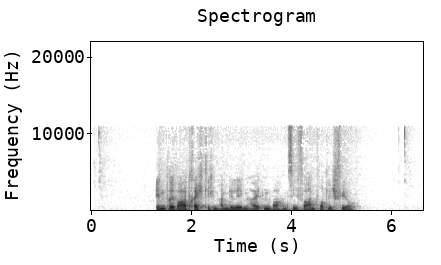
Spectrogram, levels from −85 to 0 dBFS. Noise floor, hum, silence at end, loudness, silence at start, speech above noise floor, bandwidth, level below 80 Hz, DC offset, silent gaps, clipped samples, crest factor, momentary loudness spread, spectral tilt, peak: -73 dBFS; none; 1.4 s; -22 LUFS; 1.3 s; 52 dB; 11.5 kHz; -60 dBFS; under 0.1%; none; under 0.1%; 20 dB; 9 LU; -8 dB/octave; -2 dBFS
